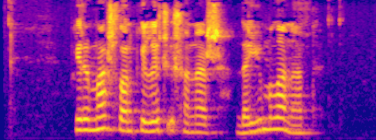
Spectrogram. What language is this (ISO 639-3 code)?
chm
